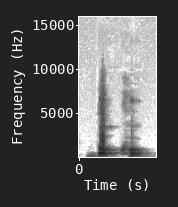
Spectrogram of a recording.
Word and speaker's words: দক্ষ: শুরুতে অ প্লাস পরেরটা যদি ক্ষীয় হয়ে থাকে তাহলে তাহলেও অধ্বনির সংবৃত উচ্চারণ হবে। দয়ের সাথে অ আছে, তারপর আছে ক্ষীয় খ। আমরা কখনো দক্ষ বলি না, কি বলি? দক্ষ। দক্ষ।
